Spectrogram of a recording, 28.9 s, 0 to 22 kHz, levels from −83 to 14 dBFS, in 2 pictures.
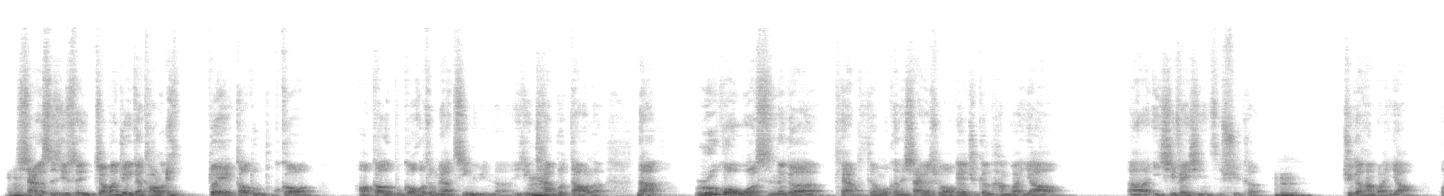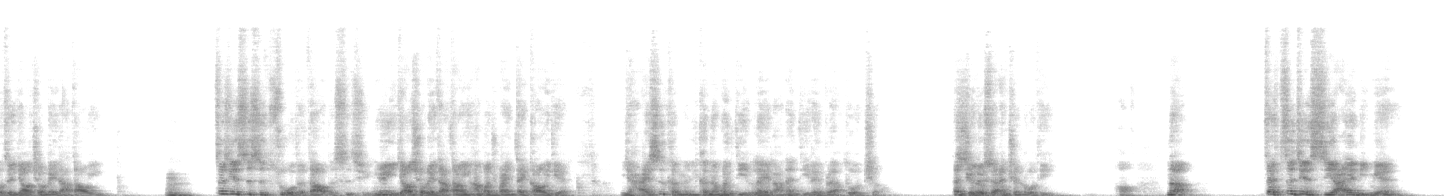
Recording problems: off-mic speech; far
room echo; very slight; dies away in 0.2 s

